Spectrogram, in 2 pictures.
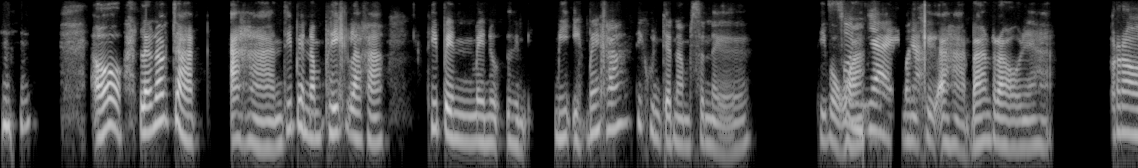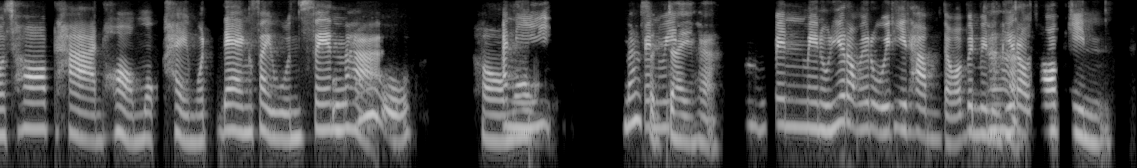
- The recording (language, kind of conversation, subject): Thai, podcast, อาหารหรือกลิ่นอะไรที่ทำให้คุณคิดถึงบ้านมากที่สุด และช่วยเล่าให้ฟังหน่อยได้ไหม?
- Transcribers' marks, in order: chuckle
